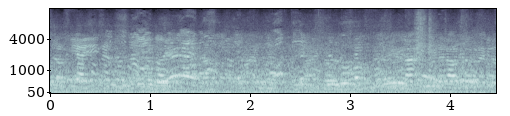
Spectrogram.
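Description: Crowd of bystanders talking over one another in an unbroken babble, with a steady low hum underneath.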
